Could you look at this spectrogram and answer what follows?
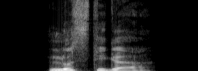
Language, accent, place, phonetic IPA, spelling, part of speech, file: German, Germany, Berlin, [ˈlʊstɪɡɐ], lustiger, adjective, De-lustiger.ogg
- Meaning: inflection of lustig: 1. strong/mixed nominative masculine singular 2. strong genitive/dative feminine singular 3. strong genitive plural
